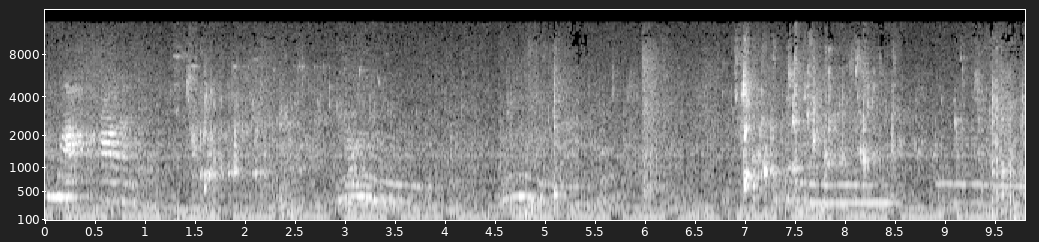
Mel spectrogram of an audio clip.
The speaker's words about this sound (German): Und ich möchte für Adam und Eva auch jeweils ein Glas mit Wasser füllen.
